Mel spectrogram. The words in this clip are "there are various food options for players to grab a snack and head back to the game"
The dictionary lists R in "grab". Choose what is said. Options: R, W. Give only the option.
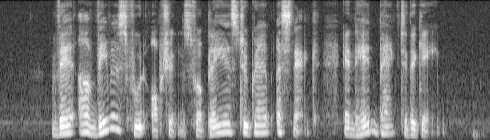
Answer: R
